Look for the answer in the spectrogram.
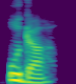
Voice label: "UDA", Indian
